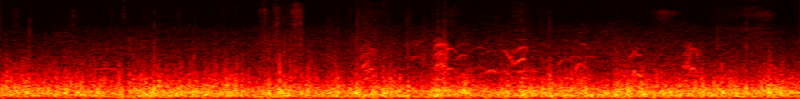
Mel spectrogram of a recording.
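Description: Dogs whining and yipping in short rising and falling cries through the middle, over a steady rumble of wind on the microphone.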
